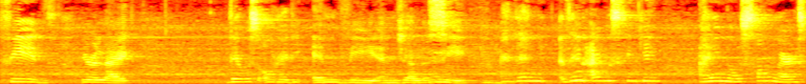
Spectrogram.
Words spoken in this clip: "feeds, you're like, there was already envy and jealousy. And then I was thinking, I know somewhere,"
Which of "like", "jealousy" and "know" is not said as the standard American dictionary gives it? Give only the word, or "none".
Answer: none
